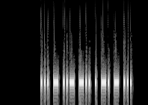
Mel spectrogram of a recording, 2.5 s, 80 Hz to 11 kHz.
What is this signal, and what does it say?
Morse code, heard as a keyed tone, about 46 wpm, 700 Hz. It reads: STUDENTS
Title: Sets of 5 Words Encore - New Word Drill - 45wpm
